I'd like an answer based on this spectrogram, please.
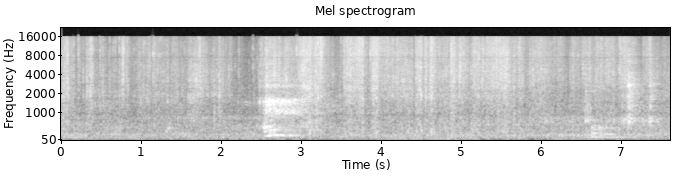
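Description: Clear plastic wrapping crinkling and rustling as a watch is pulled out of it by hand, irregular and crackly, with a louder stretch about two and a half seconds in.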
